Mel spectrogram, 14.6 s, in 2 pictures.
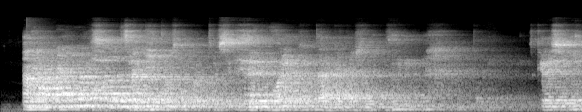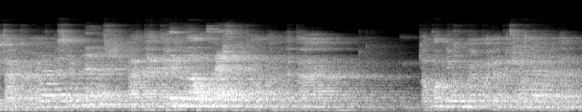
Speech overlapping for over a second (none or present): present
